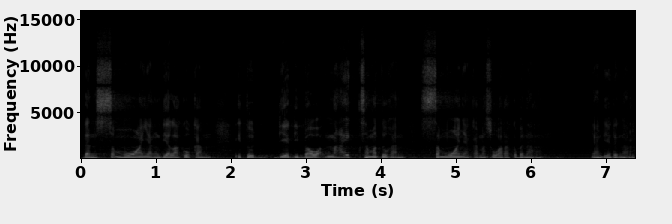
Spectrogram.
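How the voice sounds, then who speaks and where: A man preaching a sermon as pastor, telling stories in a lively way and acting out the people he quotes. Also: lowish voice, moderate pace, creaky. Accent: Indonesian. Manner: lively storytelling with acted quotes. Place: church hall. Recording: long church hall reverb.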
